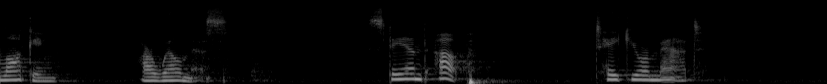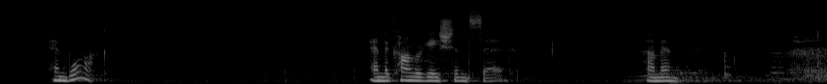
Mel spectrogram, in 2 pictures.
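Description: A middle-aged woman speaks calmly into a microphone in an echoing hall, pausing between phrases.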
